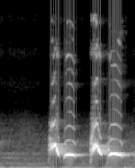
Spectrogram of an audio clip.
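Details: Female greater green leafbird calling to lure a male into singing; two loud whistled phrases, each a sharp burst that drops into a clear steady whistle.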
